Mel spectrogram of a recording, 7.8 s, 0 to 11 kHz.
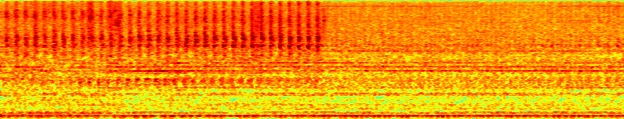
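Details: Nissan Laurel RB20E cold start in sub-zero temperature: fast, light top-end ticking at idle that settles after a few seconds; noisy hydraulic lifters before oil pressure builds.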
